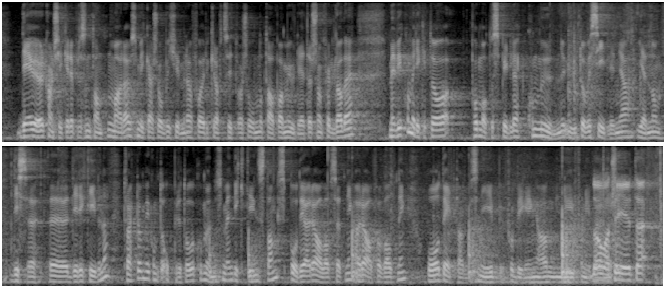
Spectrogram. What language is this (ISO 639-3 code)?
nor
